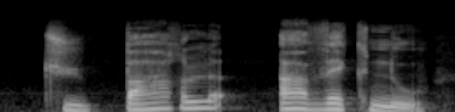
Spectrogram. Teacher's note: Tu parles avec nous, so no liaison here between parle and avec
